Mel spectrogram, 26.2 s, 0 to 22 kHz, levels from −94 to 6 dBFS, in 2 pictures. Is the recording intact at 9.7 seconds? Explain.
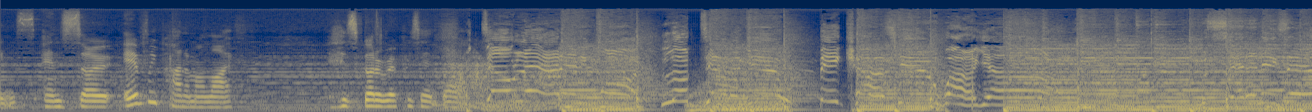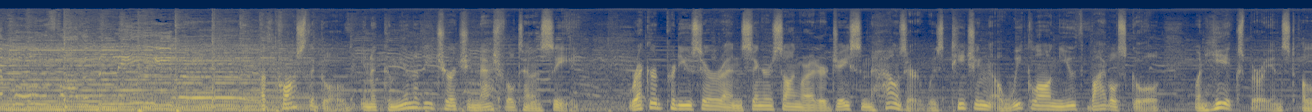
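No. At 9.71 s there is damaged data in a compressed stream: corrupted bytes make the decoder misread those frames, lose sync and hunt for the next valid frame header. The result is a brief blip or chirp lasting about 10 ms.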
